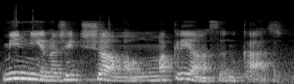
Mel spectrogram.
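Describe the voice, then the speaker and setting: Gravelly Brazilian teacher, roomy lo-fi sound. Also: female voice, medium pitch, a little hiss or hum. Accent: Brazilian Southeast. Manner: explains slowly, checks in with "né?". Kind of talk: remote lesson for children.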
